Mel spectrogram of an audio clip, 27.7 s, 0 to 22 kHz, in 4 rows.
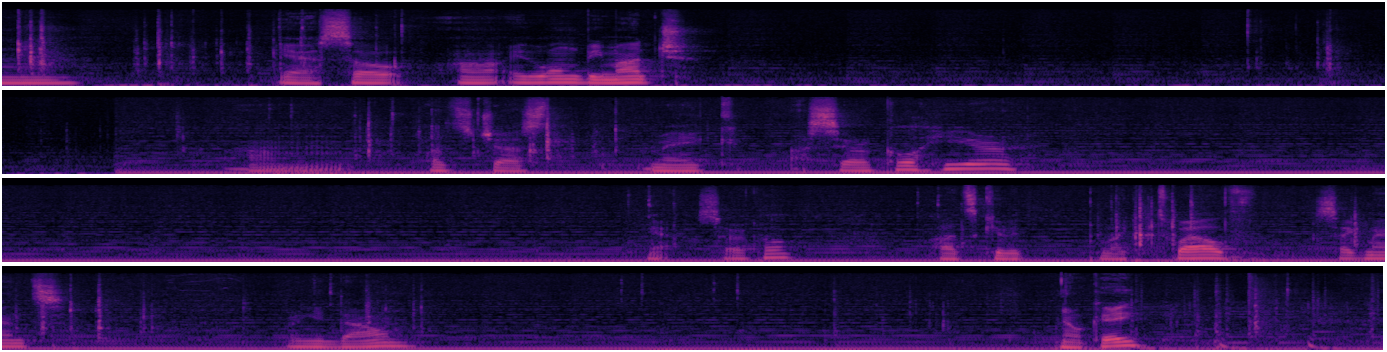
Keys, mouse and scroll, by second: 0.0 s, 1.0 Tab, 1.4 click, 1.9-8.1 middle drag, 8.1 shift+right click, 8.7-19.6 middle drag, 9.3 shift+a, 19.6-22.3 drag, 20.7 Tab, 21.0 s, 27.1-27.6 middle drag.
